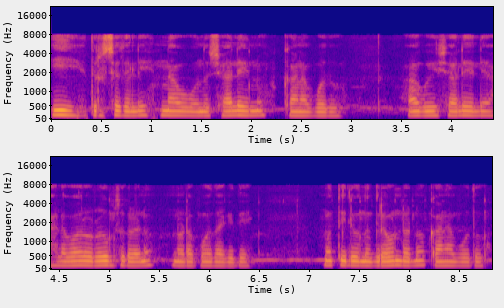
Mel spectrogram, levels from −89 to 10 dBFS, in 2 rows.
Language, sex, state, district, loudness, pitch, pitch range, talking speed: Kannada, male, Karnataka, Koppal, -21 LUFS, 150 Hz, 145-155 Hz, 130 wpm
